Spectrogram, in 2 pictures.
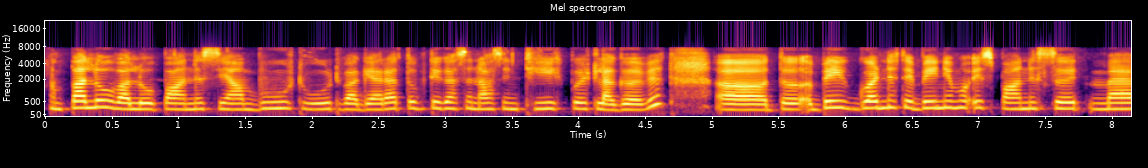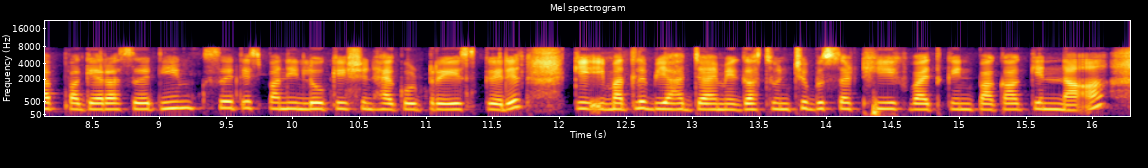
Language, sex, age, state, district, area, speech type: Kashmiri, female, 18-30, Jammu and Kashmir, Baramulla, rural, spontaneous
